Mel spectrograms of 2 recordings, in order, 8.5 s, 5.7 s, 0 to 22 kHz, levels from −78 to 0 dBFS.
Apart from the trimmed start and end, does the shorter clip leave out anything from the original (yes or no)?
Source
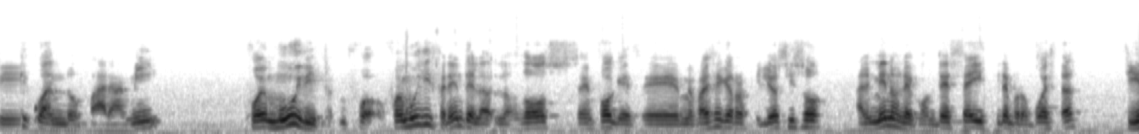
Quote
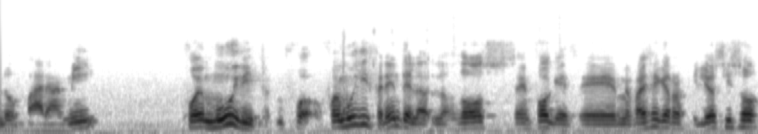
no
